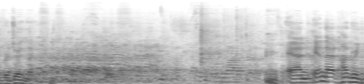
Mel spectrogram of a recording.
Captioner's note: laughter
